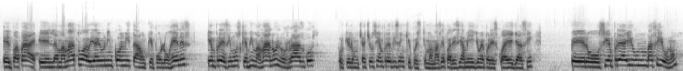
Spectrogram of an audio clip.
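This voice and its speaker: A woman's voice: a little high, normal speed, dull audio. A woman in her forties from Venezuela, speaking as an interview guest in a hesitant, thoughtful way with many fillers. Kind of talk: personal interview.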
